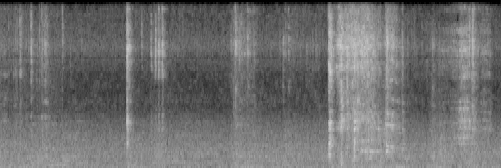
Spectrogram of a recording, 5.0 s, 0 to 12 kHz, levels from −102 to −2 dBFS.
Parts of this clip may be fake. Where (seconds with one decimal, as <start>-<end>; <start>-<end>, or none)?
none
